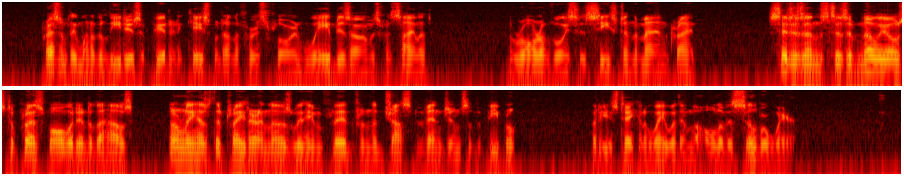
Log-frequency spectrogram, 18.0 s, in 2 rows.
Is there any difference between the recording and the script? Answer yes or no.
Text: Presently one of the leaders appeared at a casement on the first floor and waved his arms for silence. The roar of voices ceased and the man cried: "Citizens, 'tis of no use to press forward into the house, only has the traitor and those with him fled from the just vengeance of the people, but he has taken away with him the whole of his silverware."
no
